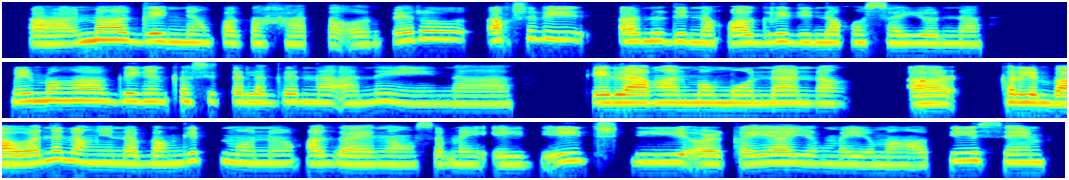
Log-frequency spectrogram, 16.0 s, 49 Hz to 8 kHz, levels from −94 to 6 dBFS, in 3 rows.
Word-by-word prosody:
ah, 185 0 +2
mga 260 +2 +6
ganyang 220 -2 0
pagkakataon. 185 -2 -6
Pero 270 +3 -1
actually, 270 +1 +1 0.2
ano 230 +1 +1
din 225 -2 -2
ako, 200 - -15
agree 205 +3 0
din 210 0 -5
ako 210 0 -3
sa'yo 195 -1 -4
na 185 -1 -6 0.5
may 225 - +3
mga 245 -1 +3
ganyan 230 0 0
kasi 230 0 -4
talaga 215 0 -1
na 210 -2 -3
ano, 200 +3 -8
eh, 195 -4 -6
na 190 -1 -7 0.6
kailangan 205 0 +7
mo 205 - 0
muna 200 0 0
ng 190 -1 -3 0.3
or 190 +1 +5 0.3
halimbawa 200 -2 +6
na 270 - +2
lang 220 -5 +1
yung 200 -1 -6
nabanggit 190 +6 -2
mo 210 -3 -5
'no, 195 0 -7
kagaya 190 -2 0
ng 180 -1 -6
sa 180 0 -6
may 180 0 -7
ADHD 210 +4 -2
or 190 0 +2
kaya 195 +4 +1
yung 190 -1 -7
may 180 -1 -4
mga 170 -1 -6
autism 235 -2 -1
205 Hz, 175 wpm, -25 LUFS, 190-225 Hz, 0.6 s, kailangan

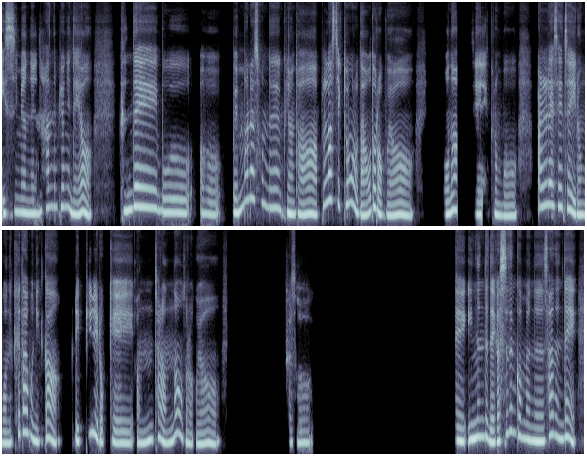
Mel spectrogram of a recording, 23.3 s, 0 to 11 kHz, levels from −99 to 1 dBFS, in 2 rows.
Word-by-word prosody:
있으면은 195 +1 +1
하는 285 +3 -7
편인데요. 205 - +1 0.5
근데 275 +3 +3
뭐 205 -2 0 0.3
어 180 -2 -3 0.3
웬만해서는 280 - -1
그냥 190 -3 +3
다 180 -1 +1
플라스틱 365 0 -1
통으로 325 - -1
나오더라고요. 170 - +1 0.6
워낙 205 +7 +1 0.3
이제 175 -1 +1 0.2
그런 170 -3 -1
뭐 155 +1 -1 0.4
빨래 315 +2 0
세제 290 -4 0
이런 175 -3 +2
거는 170 0 0
크다 325 +2 -1
보니까 205 - +1 0.4
리필이 205 +11 -1
이렇게 170 -5 0
안 175 +5 +1
잘 235 -1 -2
안 175 +1 +2
나오더라고요. 170 - -1 1.3
그래서 175 0 -5 2.8
네, 195 -2 +4
있는데 255 +4 +3
내가 185 -1 +4
쓰는 320 - +3
거면은 210 -7 +3
사는데 240 -5 0
200 Hz, 225 characters per minute, -23 LUFS, 175-270 Hz, 2.8 s, 네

